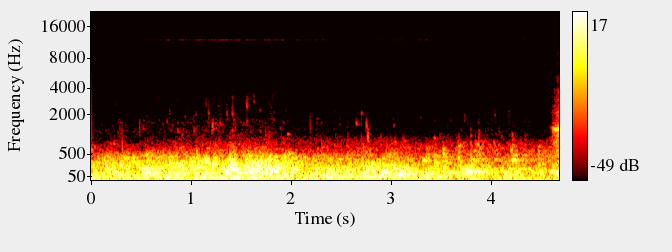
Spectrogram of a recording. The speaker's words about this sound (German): Nur das Rauschen des Meeres.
